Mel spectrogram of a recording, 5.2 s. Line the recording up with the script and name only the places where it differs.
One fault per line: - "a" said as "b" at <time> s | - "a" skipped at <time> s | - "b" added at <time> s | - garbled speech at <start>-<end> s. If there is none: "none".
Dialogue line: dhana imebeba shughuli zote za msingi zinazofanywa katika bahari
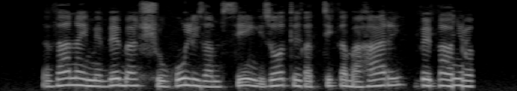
- "zote" skipped at 2.0 s
- "zinazofanywa" said as "zote" at 2.6 s
- garbled speech at 4.1-4.7 s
